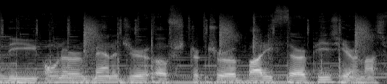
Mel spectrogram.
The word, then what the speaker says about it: Structura: Am I pronouncing it right by any chance? – Structura, you got it. – Structura, okay, perfect.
